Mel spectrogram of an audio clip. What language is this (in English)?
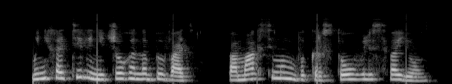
Belarusian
